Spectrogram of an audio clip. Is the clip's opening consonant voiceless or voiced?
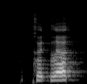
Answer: voiceless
